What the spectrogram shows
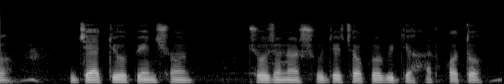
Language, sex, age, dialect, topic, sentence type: Bengali, male, 18-24, Northern/Varendri, banking, question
